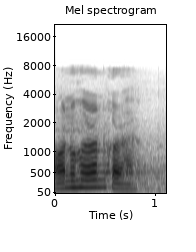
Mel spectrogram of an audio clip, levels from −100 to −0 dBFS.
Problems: continuous background conversations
